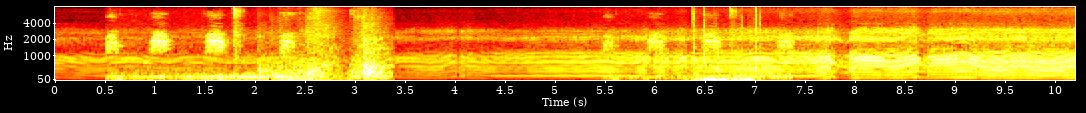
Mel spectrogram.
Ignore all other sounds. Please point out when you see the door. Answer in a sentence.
The door can be heard from 2.0 to 3.4 s and from 6.3 to 7.0 s.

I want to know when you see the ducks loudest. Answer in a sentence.
The loudest moment of the ducks is at 2 seconds.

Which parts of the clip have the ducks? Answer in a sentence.
You can hear the ducks from 0.5 to 2.5 s and from 5.5 to 7.4 s.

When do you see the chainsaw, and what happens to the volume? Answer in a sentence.
The chainsaw can be heard from 0.0 to 10.1 s, getting louder.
